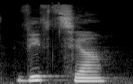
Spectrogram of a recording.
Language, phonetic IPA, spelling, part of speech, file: Ukrainian, [ʋʲiu̯ˈt͡sʲa], вівця, noun, Uk-вівця.ogg
- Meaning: sheep, ewe (mammal)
